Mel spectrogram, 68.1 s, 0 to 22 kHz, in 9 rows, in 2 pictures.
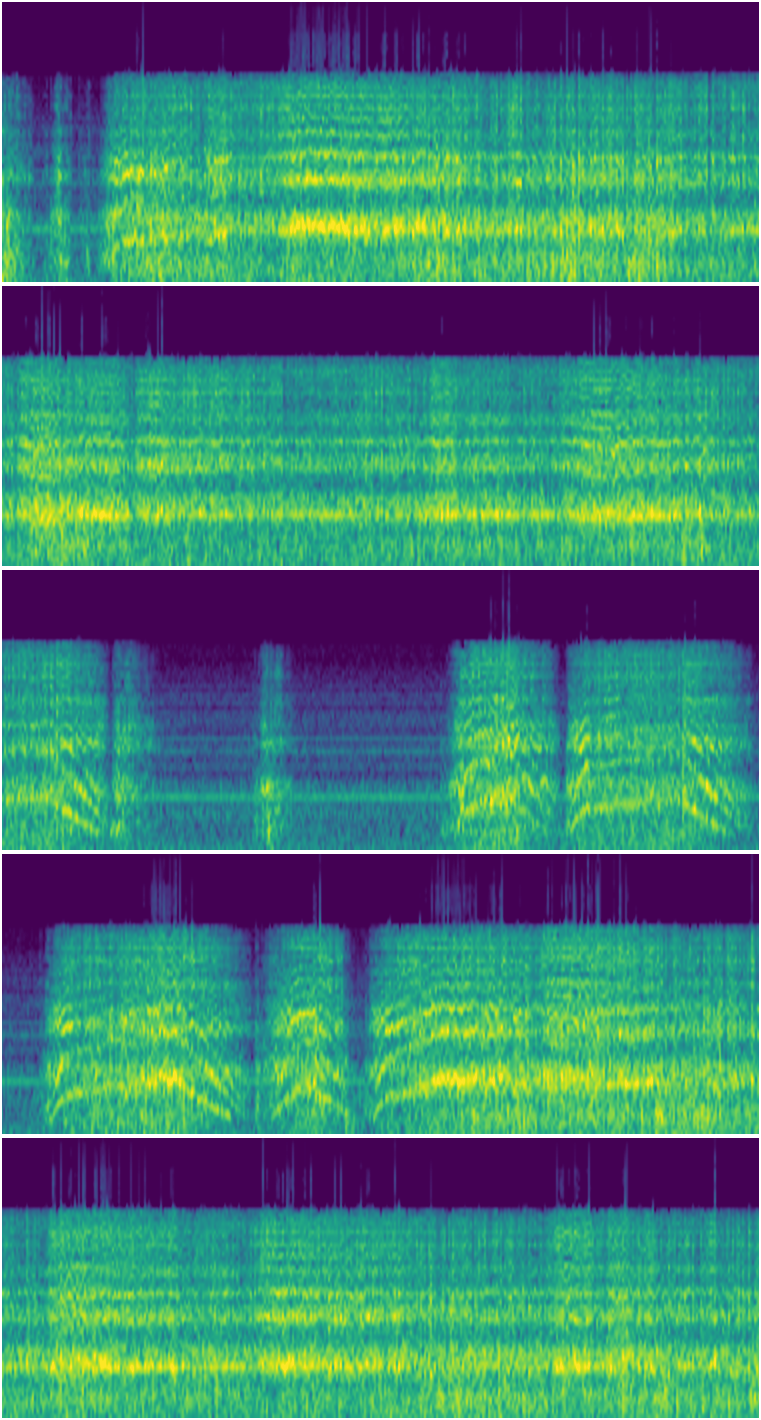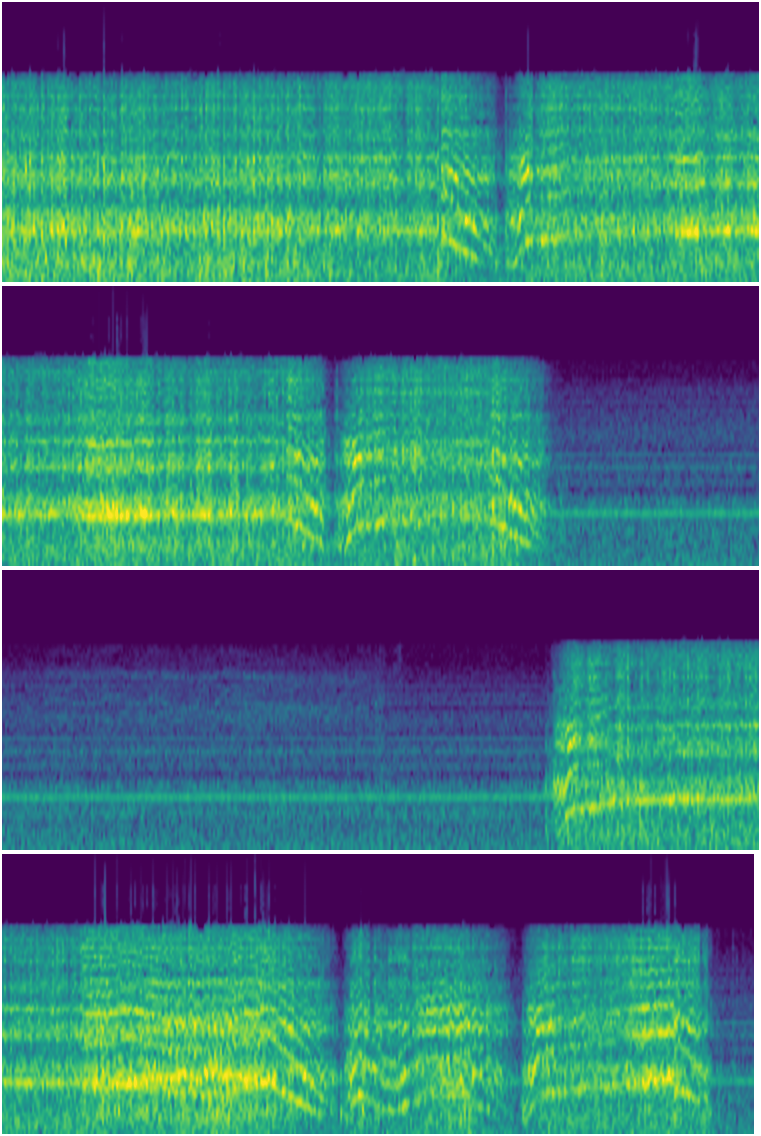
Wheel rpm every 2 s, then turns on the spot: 90, 190, 200, 200, 190, 200, 200, 190, 30, 0, 110, 70, 100, 120, 190, 200, 200, 200, 200, 200, 200, 110, 200, 200, 130, 70, 0, 0, 0, 110, 200, 190, 70, 130.
24-26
